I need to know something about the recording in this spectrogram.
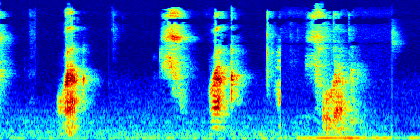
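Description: African grey parrot imitating the word "Shrek" about three times, each a hiss followed by a short voiced syllable.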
